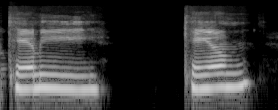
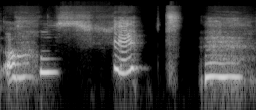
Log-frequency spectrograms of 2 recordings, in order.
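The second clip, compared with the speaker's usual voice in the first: high, thrilled "Oh, shit" breaking off; excited squeal; 12 semitones higher, 3 dB quieter than usual. Retold or imitated. Reacting to her baby's performance, high and thrilled. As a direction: squeal with delight.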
